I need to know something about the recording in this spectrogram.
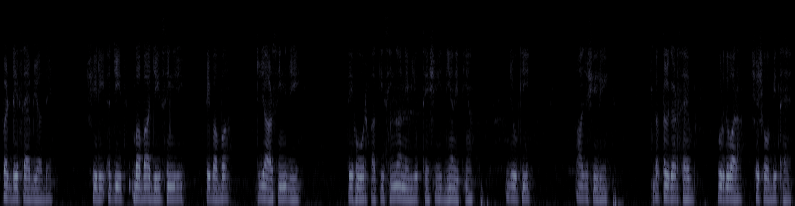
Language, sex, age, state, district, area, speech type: Punjabi, male, 30-45, Punjab, Faridkot, rural, spontaneous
